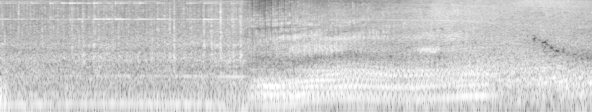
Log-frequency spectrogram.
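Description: Sound design for an animated title logo: a steady low hum with thin high ringing tones, then about three seconds in the high tones stop and a louder, deeper swell takes over.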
